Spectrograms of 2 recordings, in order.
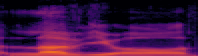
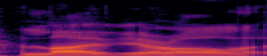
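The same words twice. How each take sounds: First: Said in the usual way. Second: "live ya all" with a short i and a long "ya"; slurred love you. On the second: Real, not acted. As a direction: slip on "live ya all", vowel like "live".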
